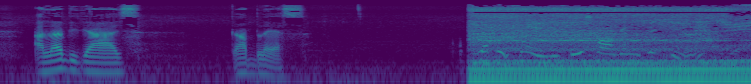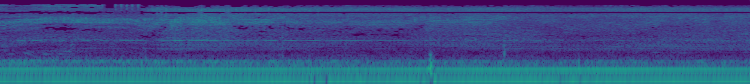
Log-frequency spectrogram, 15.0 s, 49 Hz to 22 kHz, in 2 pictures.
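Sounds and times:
tractor engine running: 4.7s - 15.0s.

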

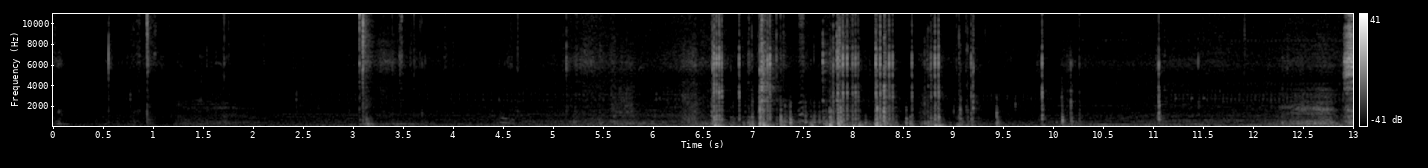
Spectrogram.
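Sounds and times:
plastic mount clicks and rattles: 6.6s - 10.3s.

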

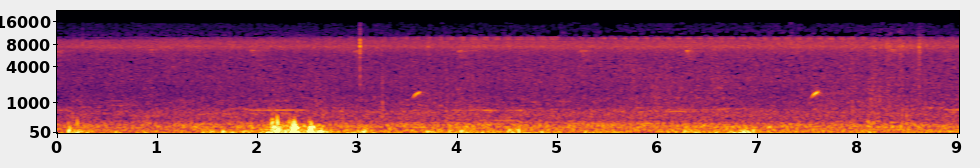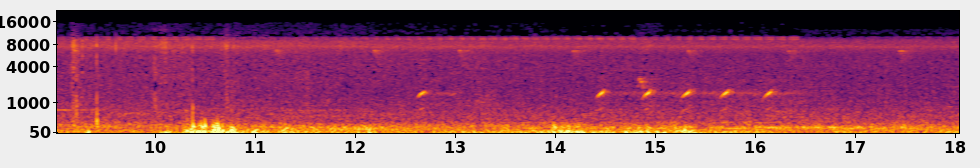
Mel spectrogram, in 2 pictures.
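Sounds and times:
outdoor background noise: 0.0s - 18.0s
bird chirping: 14.1s - 16.6s.

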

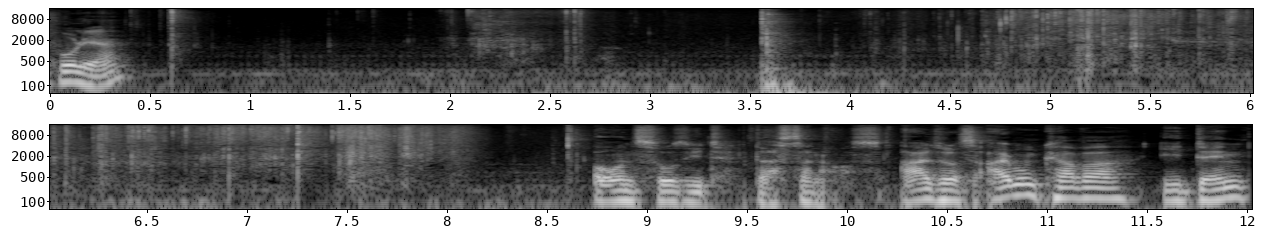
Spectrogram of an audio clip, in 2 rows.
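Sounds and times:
plastic film crinkling: 1.5s - 2.9s, 4.0s - 8.2s
plastic film tearing: 2.0s - 2.8s, 4.1s - 8.2s.

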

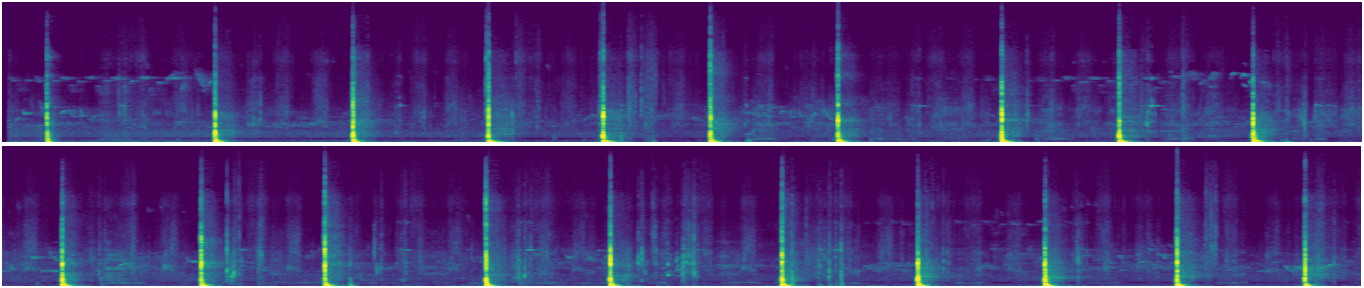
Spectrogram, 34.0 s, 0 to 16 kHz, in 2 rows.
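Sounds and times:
axe chopping tree trunk: 0.5s - 0.8s, 2.6s - 3.0s, 4.3s - 4.8s, 6.0s - 6.5s, 7.4s - 8.2s, 8.8s - 9.3s, 10.4s - 10.8s, 12.4s - 12.9s, 13.9s - 14.4s, 15.6s - 16.2s, 17.7s - 18.1s, 19.4s - 20.0s, 21.0s - 21.5s, 23.0s - 23.6s, 24.5s - 25.7s, 26.7s - 27.6s, 28.4s - 28.9s, 30.0s - 30.5s, 31.6s - 32.2s, 33.2s - 33.7s.

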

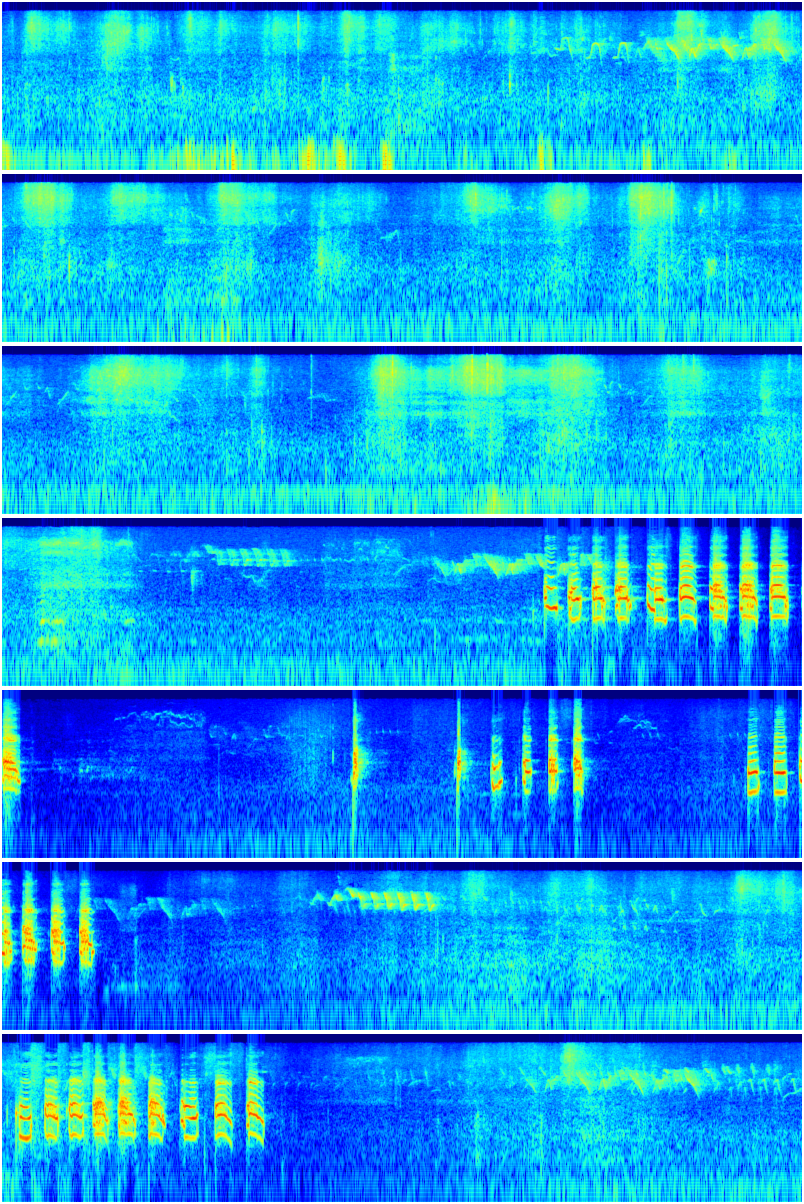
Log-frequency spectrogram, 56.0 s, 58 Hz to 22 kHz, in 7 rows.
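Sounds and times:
wild turkey yelping: 29.4s - 33.4s, 36.5s - 37.9s, 39.4s - 41.0s, 48.1s - 50.7s.

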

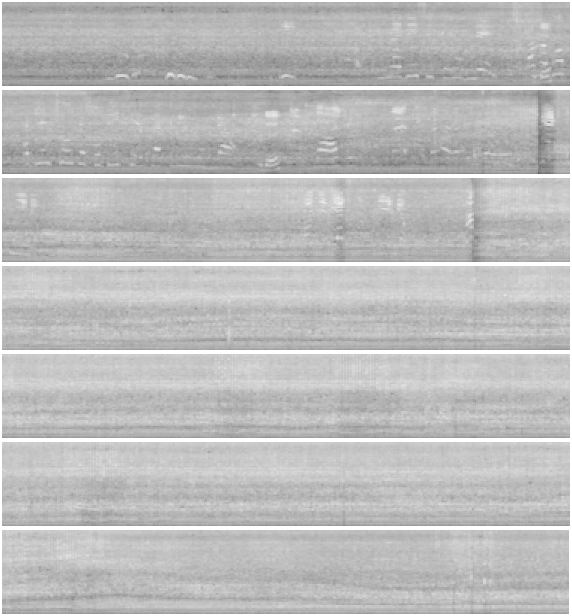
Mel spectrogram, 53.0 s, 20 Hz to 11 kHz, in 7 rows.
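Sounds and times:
log splitter engine running: 0.0s - 53.0s.

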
